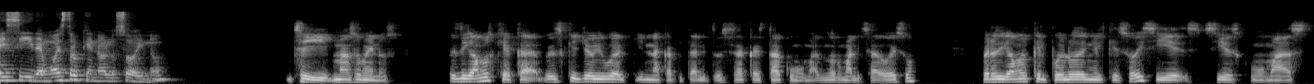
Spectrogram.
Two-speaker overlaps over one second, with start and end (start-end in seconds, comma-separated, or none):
none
